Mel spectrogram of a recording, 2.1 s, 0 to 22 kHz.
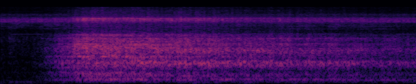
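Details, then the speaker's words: Honda Beat carburetor scooter, about 2010–2012, complaint of noisy CVT area: rear wheel spun by hand at the final drive housing gives a rough, gritty grinding that slowly fades; worn final gear bearing pair needing replacement. "kasar ya kalau kita buka halus ya nah jadi permasalahan itu ada di sini guys ada bearing pasangannya itu yang sudah kalah sudah aus guys"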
